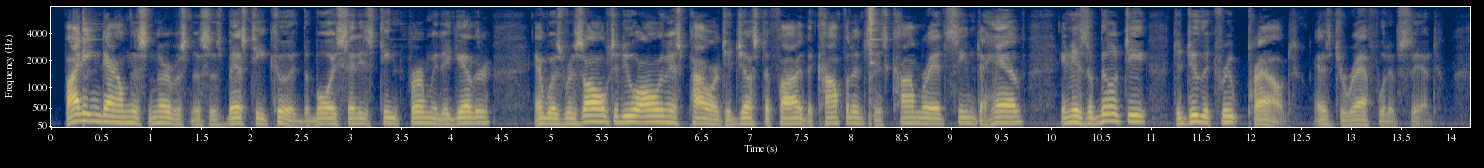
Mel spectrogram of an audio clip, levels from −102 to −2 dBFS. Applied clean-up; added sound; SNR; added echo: neural mask model DeepFilterNet 3.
